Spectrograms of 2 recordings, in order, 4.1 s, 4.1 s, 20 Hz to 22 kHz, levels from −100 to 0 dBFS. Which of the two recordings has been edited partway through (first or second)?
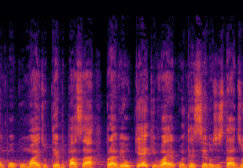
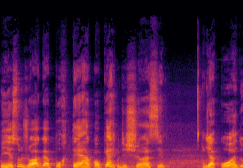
second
